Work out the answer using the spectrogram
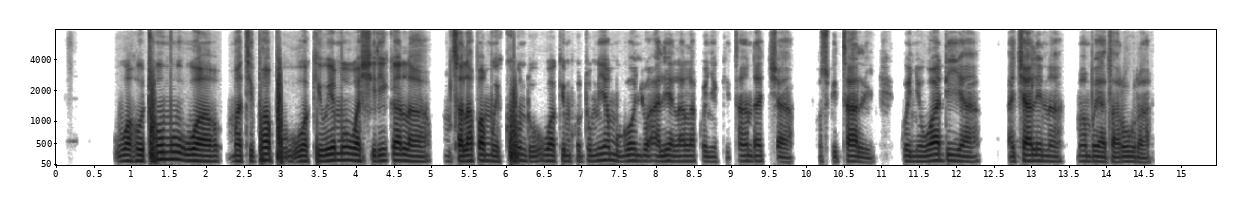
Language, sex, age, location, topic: Swahili, male, 25-35, Nakuru, health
